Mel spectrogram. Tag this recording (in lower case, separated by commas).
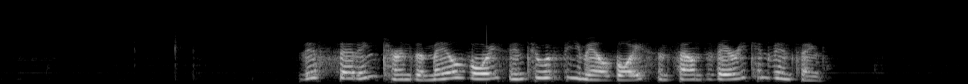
speech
